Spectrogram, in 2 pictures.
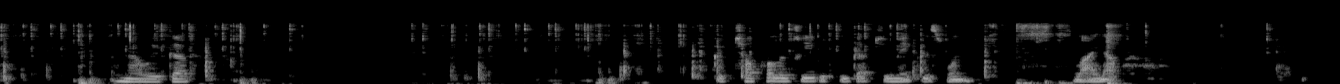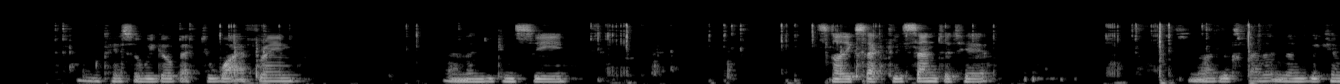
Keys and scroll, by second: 10.4 shift+1, 20.4 ctrl+Tab, 21.2 Tab, 24.9 Tab, 25.8 Tab.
